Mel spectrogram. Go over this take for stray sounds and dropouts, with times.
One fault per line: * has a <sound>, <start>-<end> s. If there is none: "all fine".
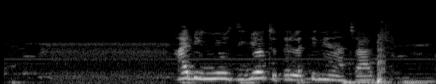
all fine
